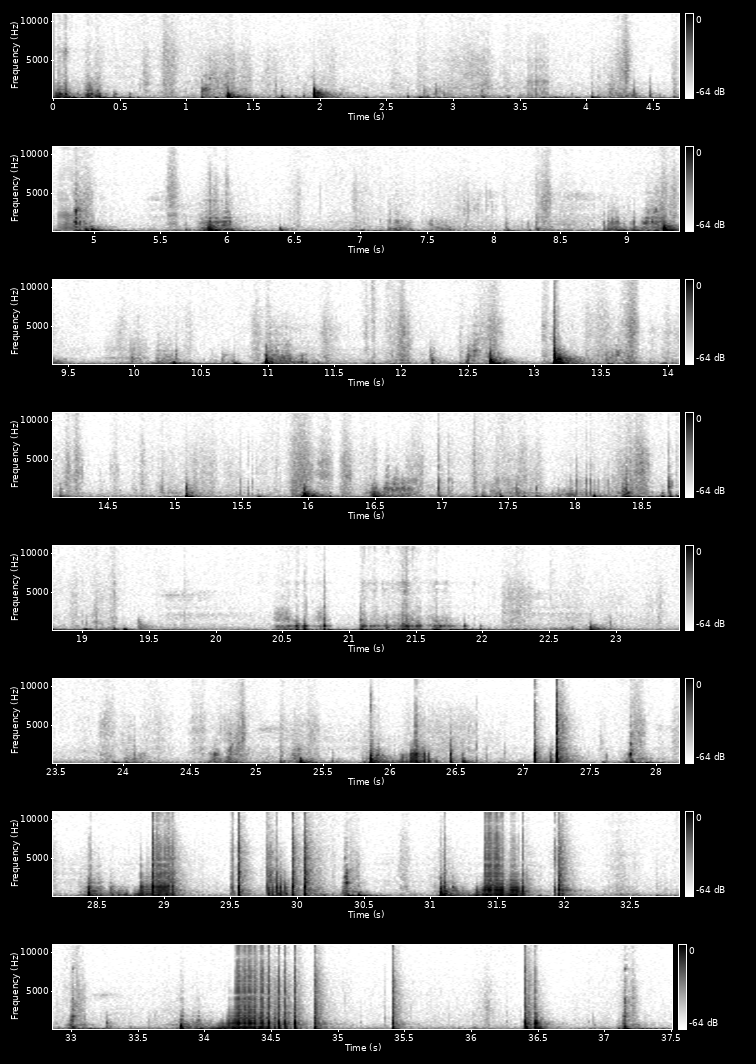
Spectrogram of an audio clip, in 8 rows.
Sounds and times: squeaky floorboards 0:00.0 - 0:05.2
walking 0:00.2 - 0:19.9
squeaky floorboards 0:05.8 - 0:14.3
squeaky floorboards 0:14.9 - 0:19.5
squeaky floorboards 0:24.0 - 0:30.5
squeaky floorboards 0:31.1 - 0:32.1
squeaky floorboards 0:33.0 - 0:35.5
squeaky floorboards 0:36.4 - 0:37.3

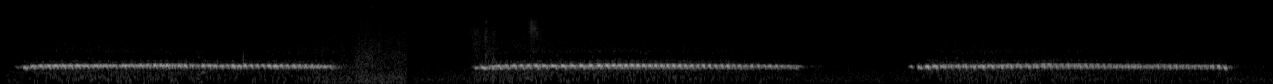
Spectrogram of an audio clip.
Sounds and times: screech owl 0:00.2 - 0:03.4
screech owl 0:04.7 - 0:08.1
screech owl 0:09.1 - 0:12.4

